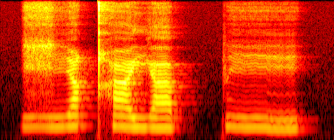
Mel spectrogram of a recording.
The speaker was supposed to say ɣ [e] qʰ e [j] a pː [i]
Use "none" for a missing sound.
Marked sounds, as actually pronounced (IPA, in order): i, j, i

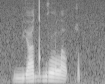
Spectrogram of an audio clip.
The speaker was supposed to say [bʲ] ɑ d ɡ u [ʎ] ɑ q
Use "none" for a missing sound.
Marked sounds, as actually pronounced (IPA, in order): bʲ, lˠ

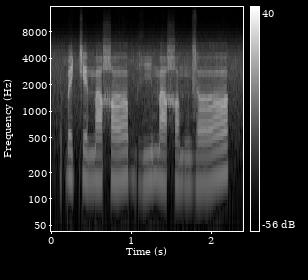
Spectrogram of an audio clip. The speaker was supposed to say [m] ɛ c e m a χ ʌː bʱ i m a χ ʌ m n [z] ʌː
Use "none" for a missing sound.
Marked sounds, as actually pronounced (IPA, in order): ɓ, z

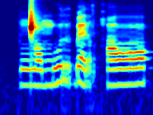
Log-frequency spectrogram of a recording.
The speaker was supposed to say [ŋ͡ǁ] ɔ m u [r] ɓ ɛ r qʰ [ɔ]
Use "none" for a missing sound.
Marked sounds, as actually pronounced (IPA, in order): ŋ͡ǁ, r, ɔ

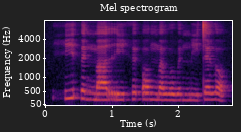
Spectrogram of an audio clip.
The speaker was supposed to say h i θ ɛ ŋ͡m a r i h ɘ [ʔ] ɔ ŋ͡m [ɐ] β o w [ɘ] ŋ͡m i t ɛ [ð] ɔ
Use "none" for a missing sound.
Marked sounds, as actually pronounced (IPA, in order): ʔ, ɐ, ɘ, ð

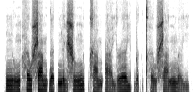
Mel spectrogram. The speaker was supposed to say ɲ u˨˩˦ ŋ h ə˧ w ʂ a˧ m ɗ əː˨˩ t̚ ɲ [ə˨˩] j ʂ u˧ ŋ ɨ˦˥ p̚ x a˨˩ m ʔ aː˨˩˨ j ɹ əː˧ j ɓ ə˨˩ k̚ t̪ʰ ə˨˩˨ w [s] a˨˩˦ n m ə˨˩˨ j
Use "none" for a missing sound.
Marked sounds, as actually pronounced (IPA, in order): ə˨˩˨, ʂ

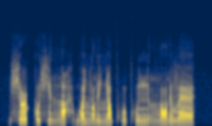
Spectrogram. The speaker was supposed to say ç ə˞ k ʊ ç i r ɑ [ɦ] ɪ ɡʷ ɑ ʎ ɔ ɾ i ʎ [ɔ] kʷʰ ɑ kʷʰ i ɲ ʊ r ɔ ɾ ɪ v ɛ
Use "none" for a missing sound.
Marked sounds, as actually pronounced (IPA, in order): h, ɑ

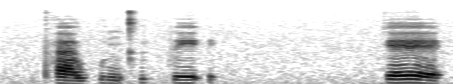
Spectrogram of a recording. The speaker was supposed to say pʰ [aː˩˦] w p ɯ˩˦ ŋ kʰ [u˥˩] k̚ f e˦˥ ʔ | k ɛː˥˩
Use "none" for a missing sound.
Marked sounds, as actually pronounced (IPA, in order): aː˩˦, ɯ˥˩

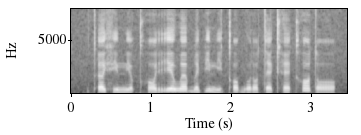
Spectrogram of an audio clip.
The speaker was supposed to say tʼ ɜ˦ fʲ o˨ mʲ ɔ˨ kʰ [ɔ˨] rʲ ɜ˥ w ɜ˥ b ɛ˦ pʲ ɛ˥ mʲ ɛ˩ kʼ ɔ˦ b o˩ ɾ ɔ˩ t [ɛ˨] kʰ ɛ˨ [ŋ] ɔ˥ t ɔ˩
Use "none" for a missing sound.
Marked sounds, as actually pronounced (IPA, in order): ɔ˨, ɛ˨, kʰ

